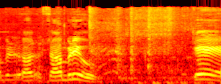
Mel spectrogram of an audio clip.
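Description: Low, pulsing rumble of a vehicle engine running, coming in about a second in as a man's speech stops.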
